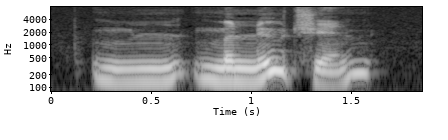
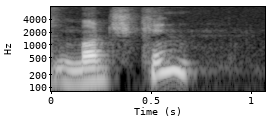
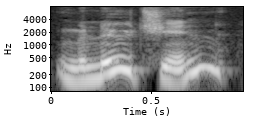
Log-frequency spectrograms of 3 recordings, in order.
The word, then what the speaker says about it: Mnuchin: It can't be helping that President Trump's Treasury Secretary, Steven Mnuchin, do you have any idea how hard it is to not pronounce that as Munchkin? Secretary Mnuchin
